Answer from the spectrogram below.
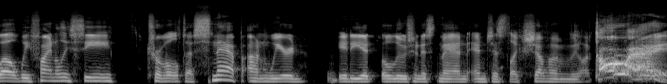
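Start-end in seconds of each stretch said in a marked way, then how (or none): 5.9-6.7 very high, very loud, reined-in held-back shout. Retelling Travolta shoving the illusionist away: acted yell, held back. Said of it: "I'm just yelling".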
